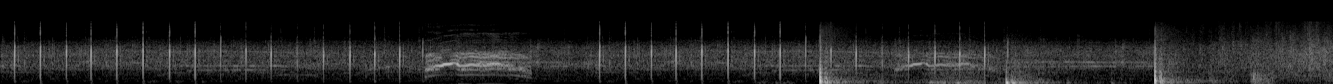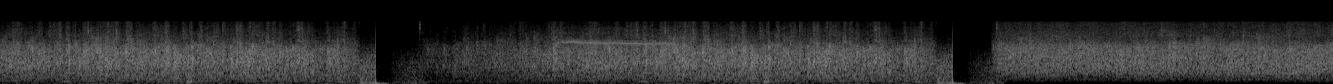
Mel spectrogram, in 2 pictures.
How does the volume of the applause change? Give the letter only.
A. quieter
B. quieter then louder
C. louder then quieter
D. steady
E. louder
D.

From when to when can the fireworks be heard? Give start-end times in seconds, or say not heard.
8.2-10.5, 11.5-12.8.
